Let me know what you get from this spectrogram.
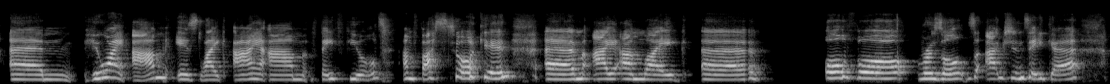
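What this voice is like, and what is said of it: UK accent. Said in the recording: “you have an accent ... I am originally from the UK”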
